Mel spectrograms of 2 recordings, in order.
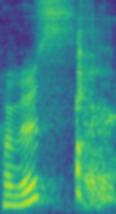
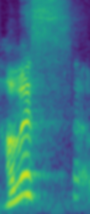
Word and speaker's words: Hormuz: I'm pretty sure it's pronounced Hormuz, not hummus, but thanks for that one.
